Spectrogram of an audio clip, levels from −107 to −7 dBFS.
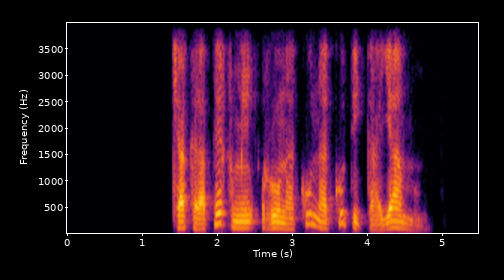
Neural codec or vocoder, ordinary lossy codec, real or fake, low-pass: none; Opus, 32 kbps; real; 3.6 kHz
